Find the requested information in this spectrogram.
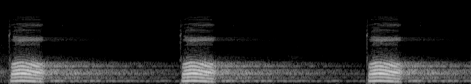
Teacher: سرہ زبان اوپر کے سامنے والے دانتوں کی جڑ سے طا ادا ہوتا ہے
